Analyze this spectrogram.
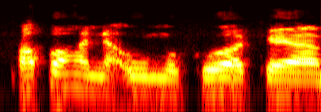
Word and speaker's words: Papahānaumokuākea: I had to practice this a lot before my first interview. It's pronounced the Papahānaumokuākea Marine National Monument.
